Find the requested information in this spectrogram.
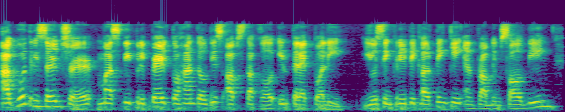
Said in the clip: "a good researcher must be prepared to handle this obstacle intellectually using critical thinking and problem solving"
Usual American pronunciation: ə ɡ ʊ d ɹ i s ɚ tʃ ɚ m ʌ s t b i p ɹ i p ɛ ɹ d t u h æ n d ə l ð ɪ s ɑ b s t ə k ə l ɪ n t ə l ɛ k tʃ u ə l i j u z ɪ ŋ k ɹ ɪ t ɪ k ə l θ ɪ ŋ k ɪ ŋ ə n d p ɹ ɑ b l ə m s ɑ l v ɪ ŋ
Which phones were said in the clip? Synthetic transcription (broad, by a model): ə ɡ ʊ d ɹ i s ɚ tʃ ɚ m ʌ s t b i p ɹ i p ɛ ɹ d t u h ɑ n d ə l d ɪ s ɑ b s t ə k ə l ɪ n t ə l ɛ k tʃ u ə l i j u s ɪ ŋ k ɹ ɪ t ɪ k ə l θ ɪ ŋ k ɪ ŋ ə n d p ɹ ɑ b l ə m s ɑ l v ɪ ŋ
